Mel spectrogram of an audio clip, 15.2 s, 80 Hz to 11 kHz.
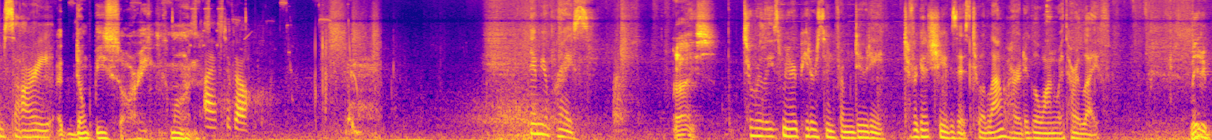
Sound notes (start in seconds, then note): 5.2 sighs; 7.3 russian accent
